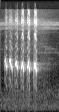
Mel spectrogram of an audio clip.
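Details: Female yellow-vented bulbul in breeding condition calling to attract a male: one quick burst of six clipped, chattering notes, evenly spaced and ending abruptly, over a faint steady high hiss.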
